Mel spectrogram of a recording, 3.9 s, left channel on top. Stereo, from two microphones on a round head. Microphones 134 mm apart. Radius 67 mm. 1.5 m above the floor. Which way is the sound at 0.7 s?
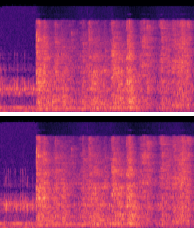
10° right (ahead or behind).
